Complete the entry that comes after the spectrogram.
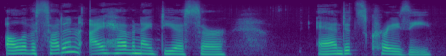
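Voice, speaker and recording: An actress playing an earnest, deferential starship communications officer in a sci-fi radio drama. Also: female voice, mid-range voice, unhurried, no echo, natural voice. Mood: earnest, puzzled. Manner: earnest, respectful, careful.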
